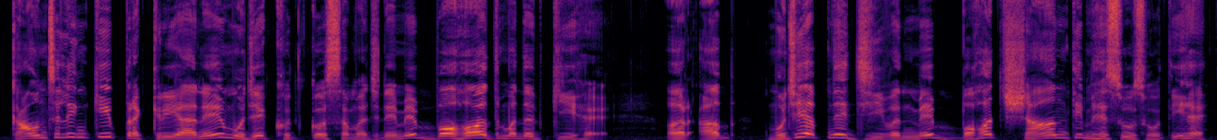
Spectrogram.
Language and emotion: Hindi, happy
